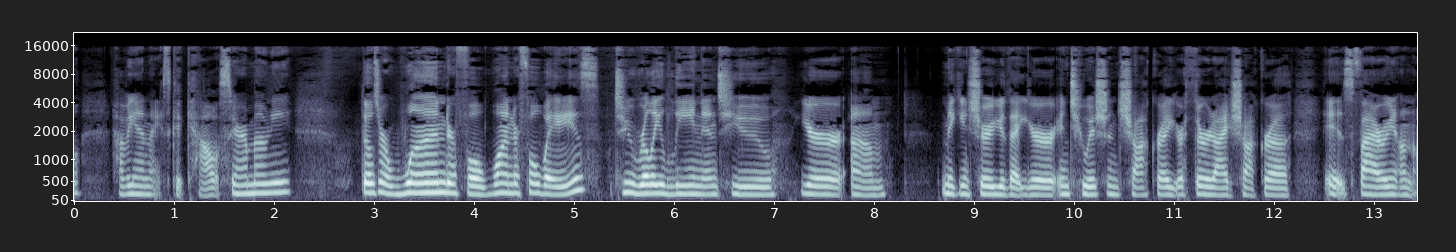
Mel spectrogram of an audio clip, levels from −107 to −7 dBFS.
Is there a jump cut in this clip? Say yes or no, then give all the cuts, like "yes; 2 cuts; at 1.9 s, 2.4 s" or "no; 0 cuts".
no; 0 cuts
